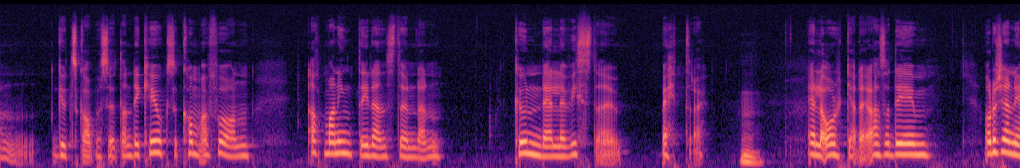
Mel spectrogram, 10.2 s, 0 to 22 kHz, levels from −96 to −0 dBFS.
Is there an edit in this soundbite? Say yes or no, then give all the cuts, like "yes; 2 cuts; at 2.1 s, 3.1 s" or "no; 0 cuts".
no; 0 cuts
